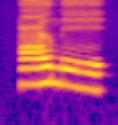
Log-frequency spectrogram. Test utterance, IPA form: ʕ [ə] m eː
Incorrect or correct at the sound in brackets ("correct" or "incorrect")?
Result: correct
